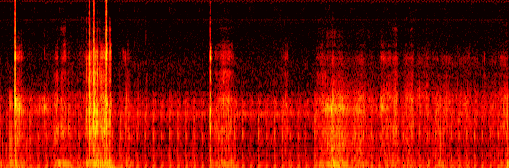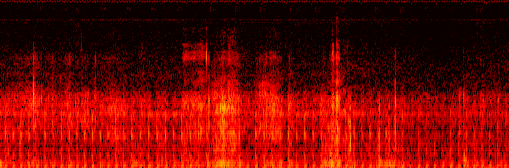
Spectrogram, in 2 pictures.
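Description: Motorcycle engine running with a steady, even pulse. A few sharp clicks come in the first couple of seconds, with smaller knocks later.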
